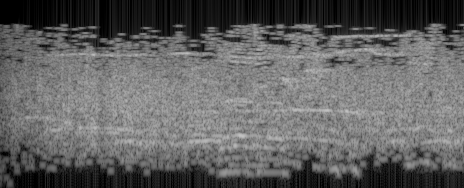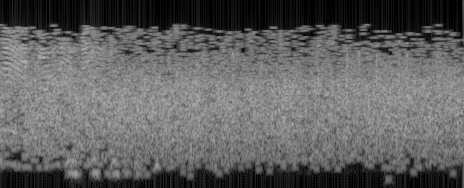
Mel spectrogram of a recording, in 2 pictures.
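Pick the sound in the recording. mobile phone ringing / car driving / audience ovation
audience ovation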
